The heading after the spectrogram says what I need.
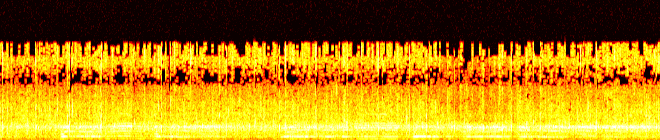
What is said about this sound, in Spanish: El pasado clásico, que fue el domingo, se vivió esto en el Wizzing Center. Recibamos con un fuerte aplauso a nuestro gran capitán.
